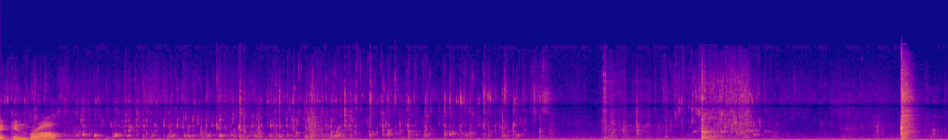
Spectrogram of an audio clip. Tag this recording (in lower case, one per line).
speech
inside a small room
liquid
